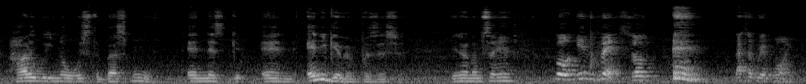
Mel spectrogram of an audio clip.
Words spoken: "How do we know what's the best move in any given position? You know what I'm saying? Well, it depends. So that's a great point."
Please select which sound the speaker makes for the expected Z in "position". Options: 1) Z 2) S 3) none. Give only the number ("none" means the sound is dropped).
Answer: 1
